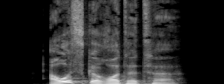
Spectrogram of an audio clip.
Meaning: inflection of ausgerottet: 1. strong/mixed nominative/accusative feminine singular 2. strong nominative/accusative plural 3. weak nominative all-gender singular
- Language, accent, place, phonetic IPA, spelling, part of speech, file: German, Germany, Berlin, [ˈaʊ̯sɡəˌʁɔtətə], ausgerottete, adjective, De-ausgerottete.ogg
